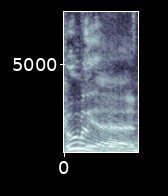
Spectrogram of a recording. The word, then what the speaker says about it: oubliette: oubliette.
